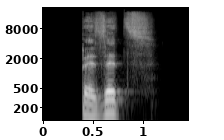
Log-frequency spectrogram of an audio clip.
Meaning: 1. ownership 2. possession, property
- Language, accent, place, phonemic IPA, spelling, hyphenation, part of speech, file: German, Germany, Berlin, /bəˈzɪts/, Besitz, Be‧sitz, noun, De-Besitz.ogg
